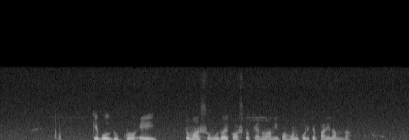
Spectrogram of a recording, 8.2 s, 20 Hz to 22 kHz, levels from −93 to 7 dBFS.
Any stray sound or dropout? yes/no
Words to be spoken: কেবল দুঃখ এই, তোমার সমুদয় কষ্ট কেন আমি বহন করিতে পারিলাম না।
yes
